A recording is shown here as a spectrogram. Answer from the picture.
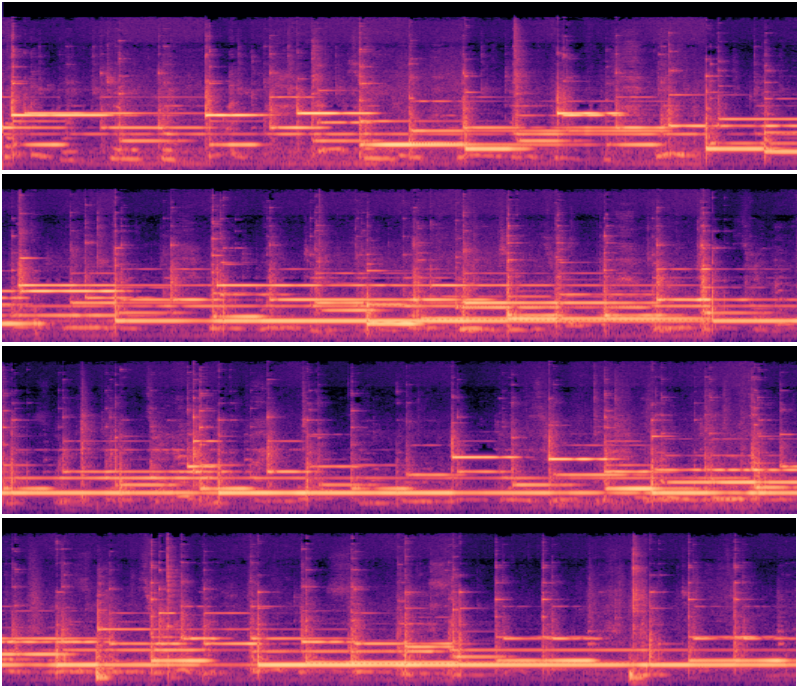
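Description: Belleplates (flat aluminium hand-held bell plates) played by an ensemble, ringing a Christmas carol melody of struck, sustained notes that change every half-second or so over a long-held lower note.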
